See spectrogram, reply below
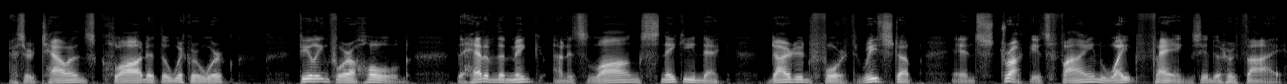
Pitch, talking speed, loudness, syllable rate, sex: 100 Hz, 160 wpm, -21 LUFS, 4.1 syllables/s, male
